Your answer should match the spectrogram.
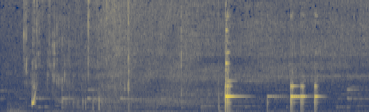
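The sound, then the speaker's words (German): Tonic water pours into a glass, with a soft fizzy trickle, small drips and several bright glassy clinks, the loudest near the end. “Tonic. Oh, Tonic sogar.”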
